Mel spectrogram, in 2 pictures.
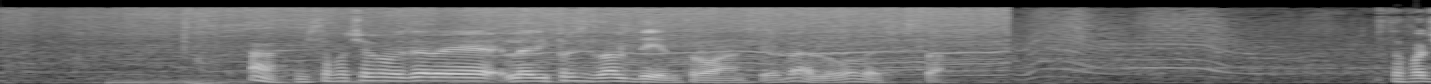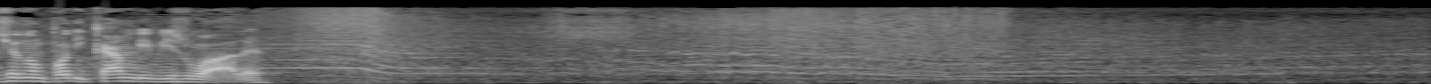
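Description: A racing car engine whines and revs up and down.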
